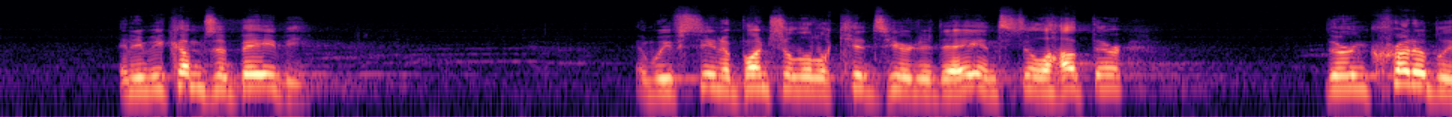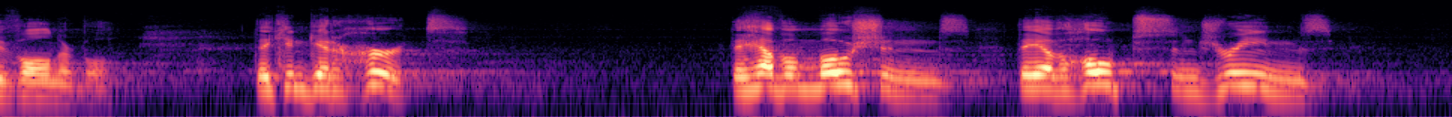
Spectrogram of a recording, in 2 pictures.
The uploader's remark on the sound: preached this homily on April 2, 2023 at St Basil the Great Catholic Church in Brecksville, OH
